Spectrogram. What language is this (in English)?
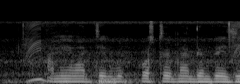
Bangla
